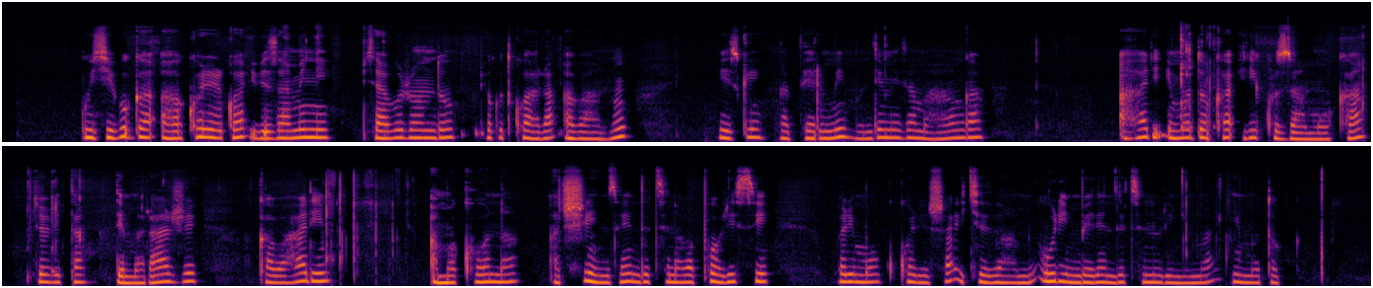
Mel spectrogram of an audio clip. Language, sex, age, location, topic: Kinyarwanda, female, 18-24, Kigali, government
